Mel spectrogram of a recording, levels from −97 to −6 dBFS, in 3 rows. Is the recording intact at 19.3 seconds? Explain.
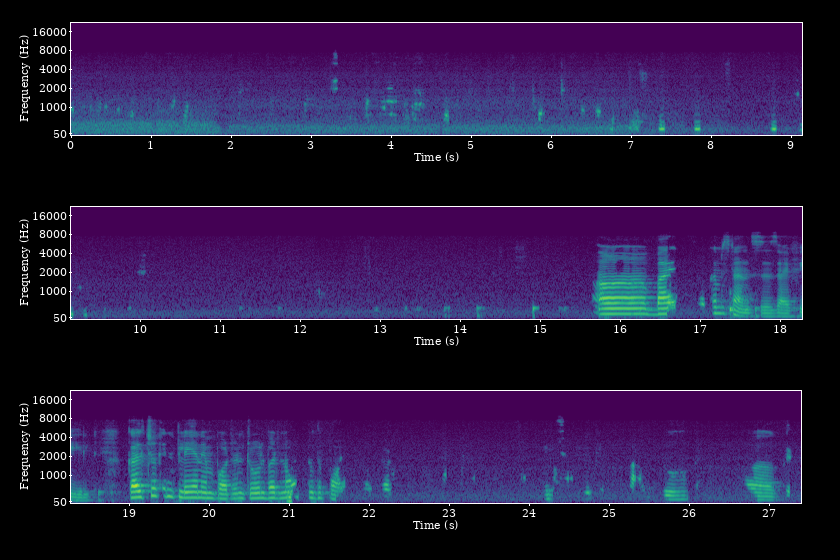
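Yes, at 19.3 s the speech is intact, with only the normal band limit of the call path, which leaves nothing above about 8 kHz.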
